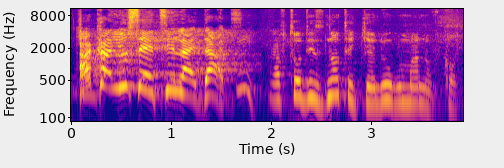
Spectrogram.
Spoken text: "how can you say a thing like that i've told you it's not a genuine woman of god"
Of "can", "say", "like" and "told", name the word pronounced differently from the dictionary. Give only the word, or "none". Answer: told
